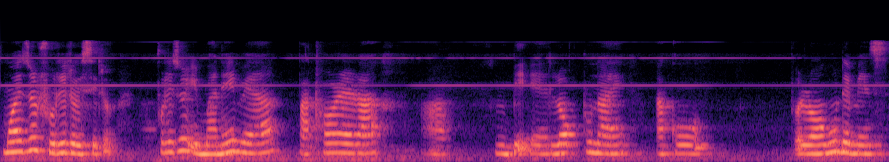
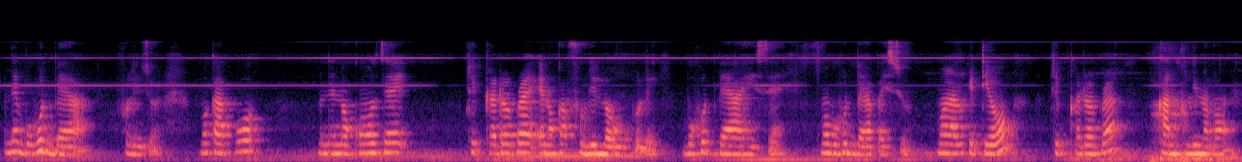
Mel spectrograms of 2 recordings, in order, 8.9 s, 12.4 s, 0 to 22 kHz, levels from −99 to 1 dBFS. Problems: constant background noise, background conversations at intervals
